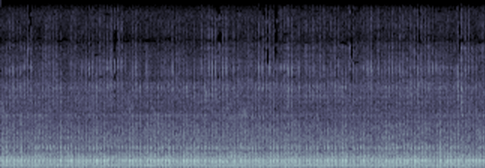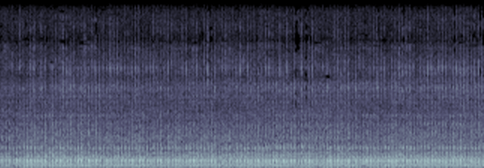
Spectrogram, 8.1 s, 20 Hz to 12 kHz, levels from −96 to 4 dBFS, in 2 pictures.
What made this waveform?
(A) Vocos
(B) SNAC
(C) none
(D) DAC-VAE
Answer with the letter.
C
